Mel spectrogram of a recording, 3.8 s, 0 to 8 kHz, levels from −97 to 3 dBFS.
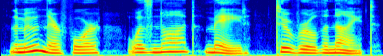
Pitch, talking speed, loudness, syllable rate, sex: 190 Hz, 155 wpm, -15 LUFS, 4.3 syllables/s, female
